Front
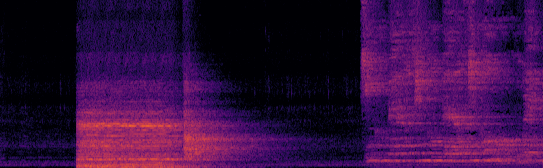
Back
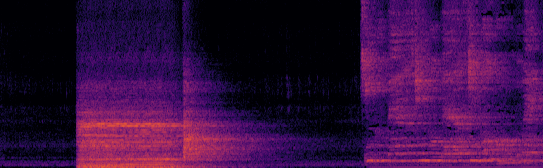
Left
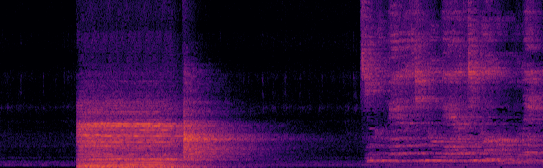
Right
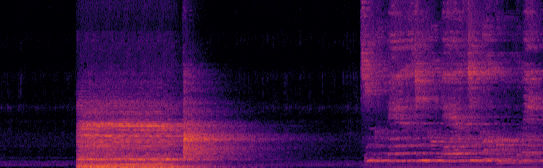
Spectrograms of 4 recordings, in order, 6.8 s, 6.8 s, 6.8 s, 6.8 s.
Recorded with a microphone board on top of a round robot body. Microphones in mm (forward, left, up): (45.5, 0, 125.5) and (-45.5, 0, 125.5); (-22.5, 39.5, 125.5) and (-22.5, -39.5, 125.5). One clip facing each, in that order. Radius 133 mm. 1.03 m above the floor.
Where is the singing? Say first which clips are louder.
Back 4 dB, right 4 dB; 125° right, 2 m.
